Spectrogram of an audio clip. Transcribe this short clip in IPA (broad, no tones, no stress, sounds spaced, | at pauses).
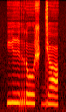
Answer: j i r o ʃ dʲ ɒ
